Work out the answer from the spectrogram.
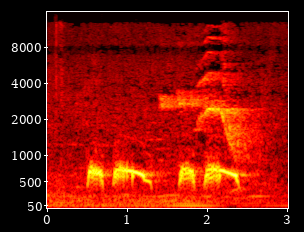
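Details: Spotted dove, called derkuku Jawa, gives two paired coos, short then long with a sinking finish. A higher slurred note slides down over the second pair.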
